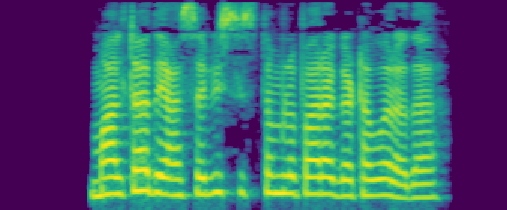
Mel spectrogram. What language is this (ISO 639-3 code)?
pus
